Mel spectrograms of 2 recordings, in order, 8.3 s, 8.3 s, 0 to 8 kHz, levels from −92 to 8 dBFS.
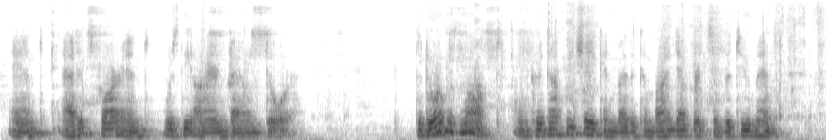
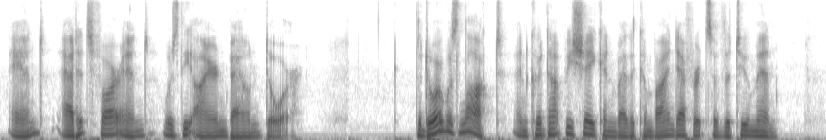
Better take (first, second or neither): second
